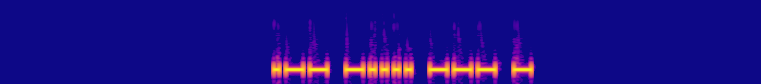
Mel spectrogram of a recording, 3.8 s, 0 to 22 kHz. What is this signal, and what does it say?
Morse code, heard as a keyed tone, about 40 wpm, 700 Hz. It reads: W6OT
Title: USA Call Signs - 4 Characters - Repeated 3x - 40wpm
